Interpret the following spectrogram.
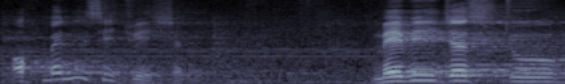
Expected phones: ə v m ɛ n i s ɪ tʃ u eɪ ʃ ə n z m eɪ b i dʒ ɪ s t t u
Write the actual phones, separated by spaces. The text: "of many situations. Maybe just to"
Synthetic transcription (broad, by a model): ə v m ɛ n i s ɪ tʃ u eɪ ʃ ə n m eɪ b i dʒ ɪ s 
